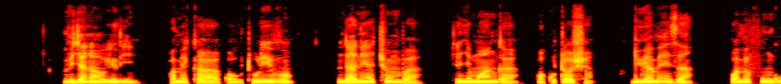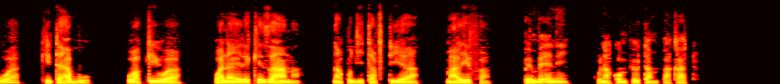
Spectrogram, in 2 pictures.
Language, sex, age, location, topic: Swahili, male, 25-35, Dar es Salaam, education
